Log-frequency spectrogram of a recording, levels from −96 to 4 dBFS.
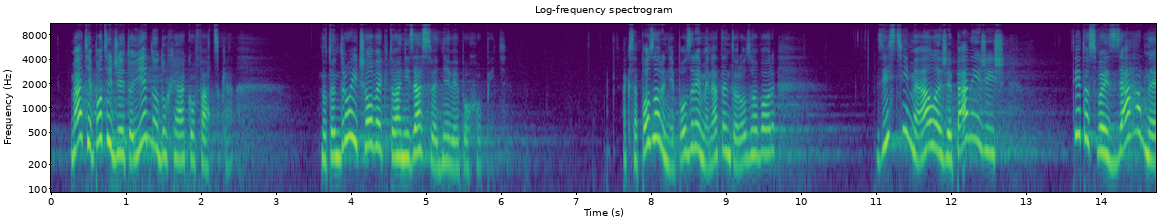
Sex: female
